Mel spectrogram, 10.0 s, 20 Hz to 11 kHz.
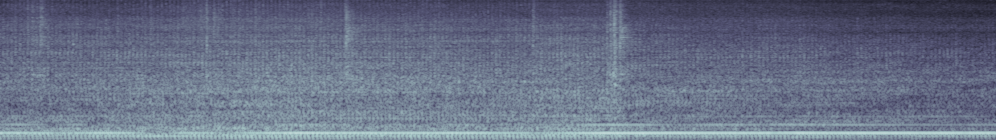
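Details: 1980s Billy Goat vacuum, small single-cylinder engine, after draining turpentine-smelling old fuel for fresh gas and a weak spark: runs steady and even without surging; needs extra pulls to start, owner suspects low compression, but runs like a champ once going.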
